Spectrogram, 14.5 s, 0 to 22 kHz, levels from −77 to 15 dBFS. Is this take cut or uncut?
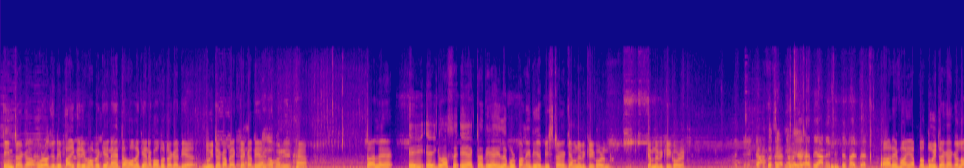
uncut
